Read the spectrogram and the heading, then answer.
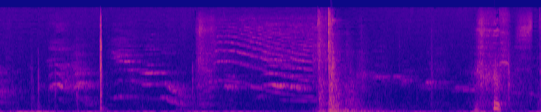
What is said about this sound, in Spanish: Así que, bueno, un segundo, voy a cerrar la puerta.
